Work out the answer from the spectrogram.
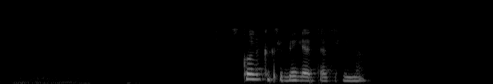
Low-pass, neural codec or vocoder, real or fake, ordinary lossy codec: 5.4 kHz; codec, 24 kHz, 1.5 kbps, HILCodec; fake; none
